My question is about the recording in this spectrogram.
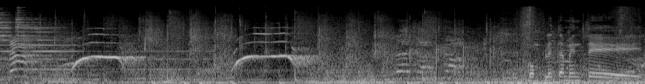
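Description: Background music with a steady bass, over which a voice gives two long high shouts, about a second in and again around two and a half seconds.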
